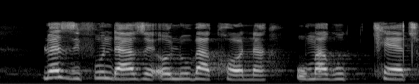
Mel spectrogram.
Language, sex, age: Zulu, female, 17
